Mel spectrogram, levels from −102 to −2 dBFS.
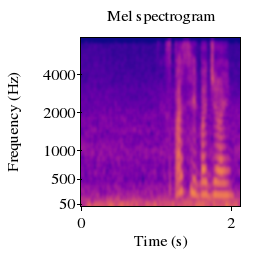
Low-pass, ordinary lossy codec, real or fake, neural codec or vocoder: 7.2 kHz; none; fake; vocoder, 22.05 kHz, 80 mel bands, WaveNeXt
